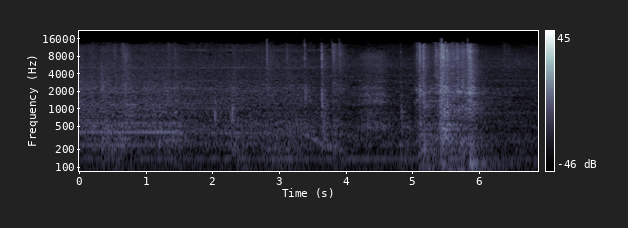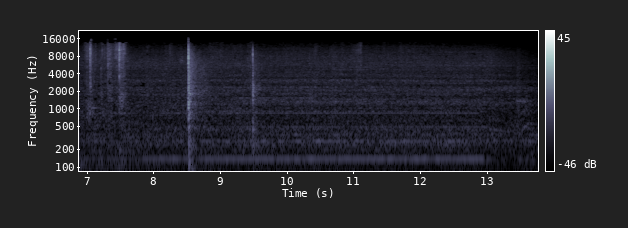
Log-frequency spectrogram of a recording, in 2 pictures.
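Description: Xerox Color C70 production printer and YBF booklet maker finisher running: a steady mechanical hum with scattered clicks and clunks of paper handling. The loudest clatter comes about five to six seconds in, a sharp knock follows about eight and a half seconds in, and the hum stops near the end.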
